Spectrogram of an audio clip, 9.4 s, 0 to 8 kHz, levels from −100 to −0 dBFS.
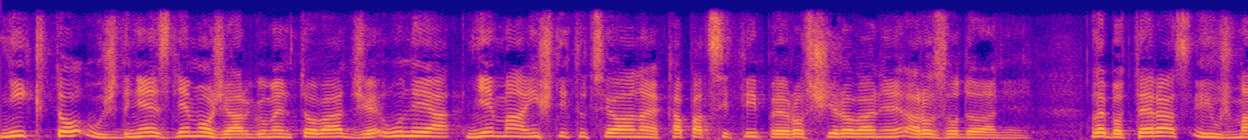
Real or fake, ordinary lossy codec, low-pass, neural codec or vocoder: fake; none; 7.2 kHz; codec, 16 kHz, 2 kbps, X-Codec, WavLM features, trained on Multilingual LibriSpeech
